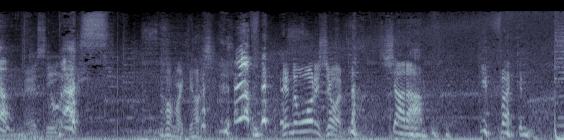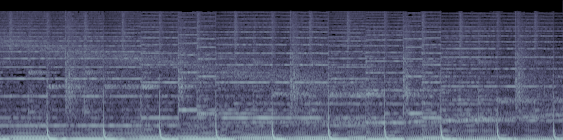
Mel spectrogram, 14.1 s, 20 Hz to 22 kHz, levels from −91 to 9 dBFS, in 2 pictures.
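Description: No technical faults can be heard anywhere in the audio. Nothing in the sound calls for a time or a value to be marked.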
